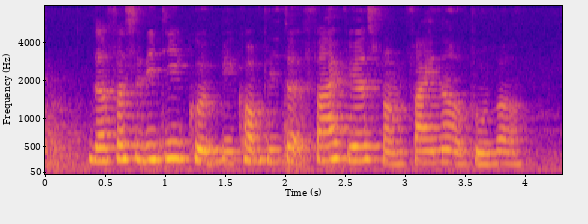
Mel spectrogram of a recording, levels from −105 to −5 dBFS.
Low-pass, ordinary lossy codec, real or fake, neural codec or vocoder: none; none; real; none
